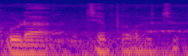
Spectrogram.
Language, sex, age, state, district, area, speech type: Telugu, male, 18-30, Telangana, Nalgonda, urban, spontaneous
